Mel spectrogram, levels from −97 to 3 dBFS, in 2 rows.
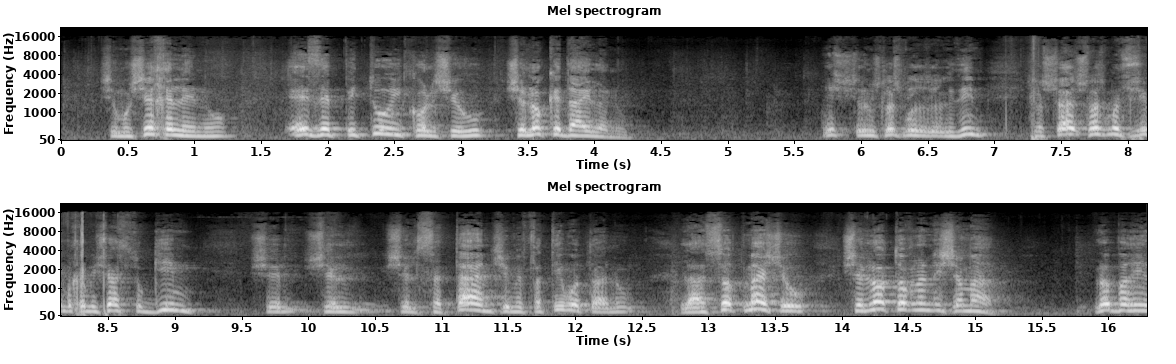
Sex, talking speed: male, 100 wpm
